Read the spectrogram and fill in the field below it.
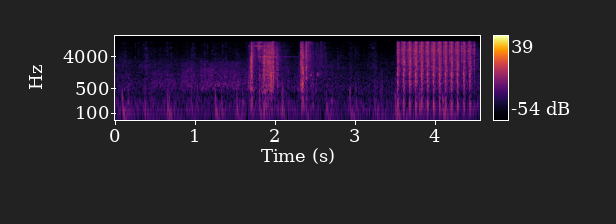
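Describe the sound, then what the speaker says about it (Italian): Gunfire in Call of Duty Warzone 2 DMZ: a couple of short, sharp bursts in the distance, then a closer, rapid machine-gun volley of evenly spaced shots, over a low background rumble. "siete sotto fuoco nemico"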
